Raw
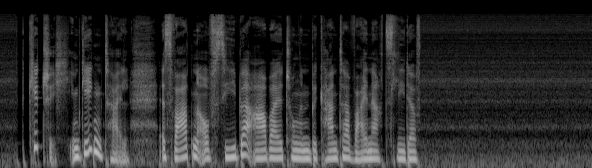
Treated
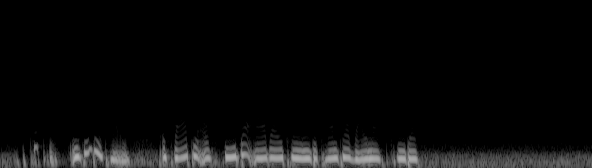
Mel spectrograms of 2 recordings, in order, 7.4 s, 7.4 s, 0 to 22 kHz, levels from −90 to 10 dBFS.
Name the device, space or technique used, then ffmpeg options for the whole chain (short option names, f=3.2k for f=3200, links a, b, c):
the neighbour's flat through the wall: -af "lowpass=f=220:w=0.5412,lowpass=f=220:w=1.3066,equalizer=f=90:t=o:w=0.77:g=4.5,volume=-2dB"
